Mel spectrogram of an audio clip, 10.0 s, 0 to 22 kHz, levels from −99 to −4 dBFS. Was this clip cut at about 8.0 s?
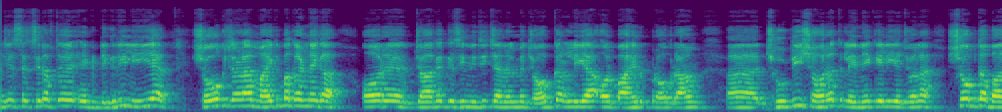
no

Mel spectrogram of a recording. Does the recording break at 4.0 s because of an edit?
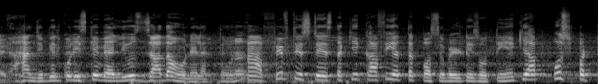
no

